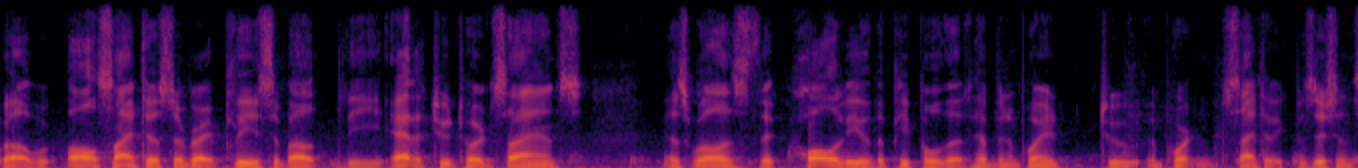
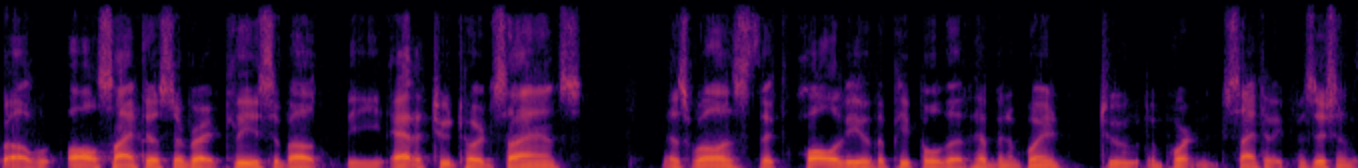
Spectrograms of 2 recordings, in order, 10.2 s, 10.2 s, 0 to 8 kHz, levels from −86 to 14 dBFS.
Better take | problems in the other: first | noise reduction (neural mask model DeepFilterNet 3)

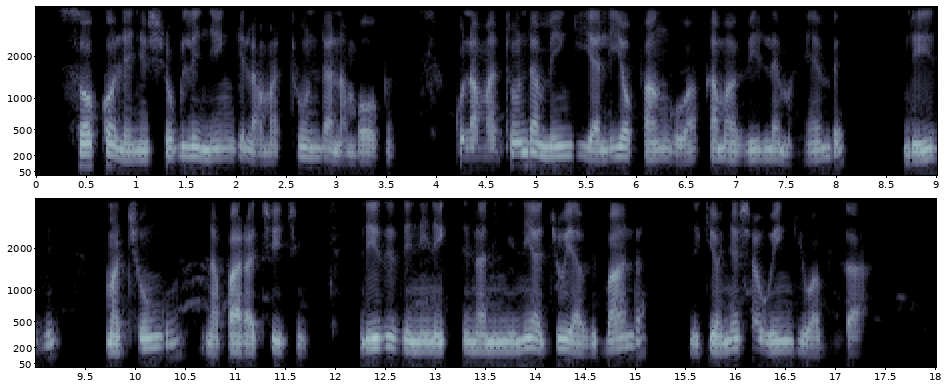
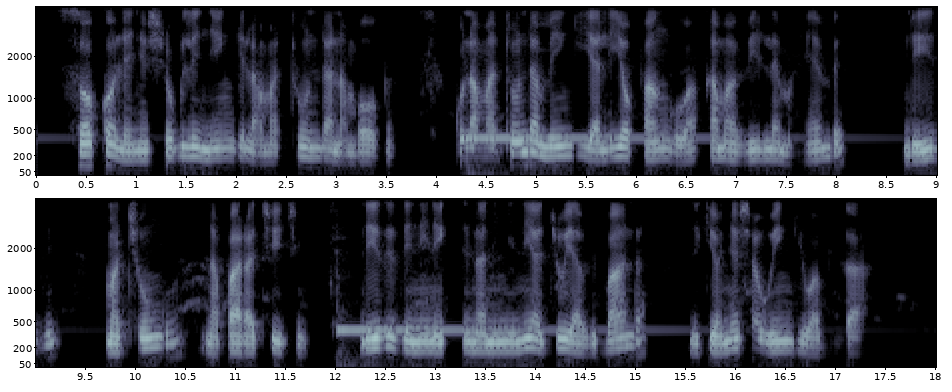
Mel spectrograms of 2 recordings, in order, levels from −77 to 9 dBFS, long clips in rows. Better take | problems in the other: first | background sound (Keyboard (musical)); 14 dB below the speech

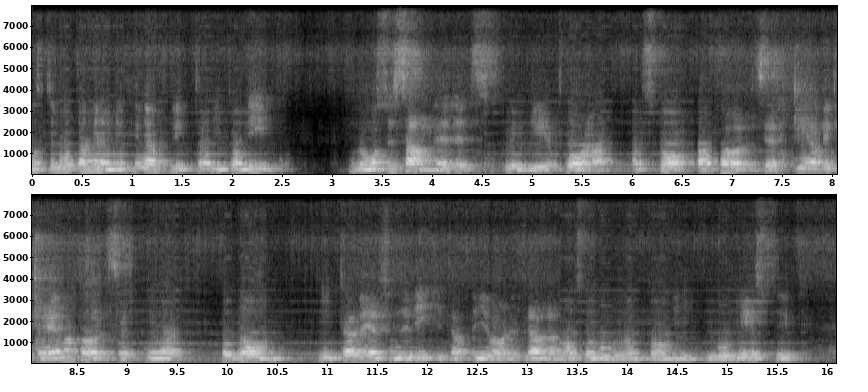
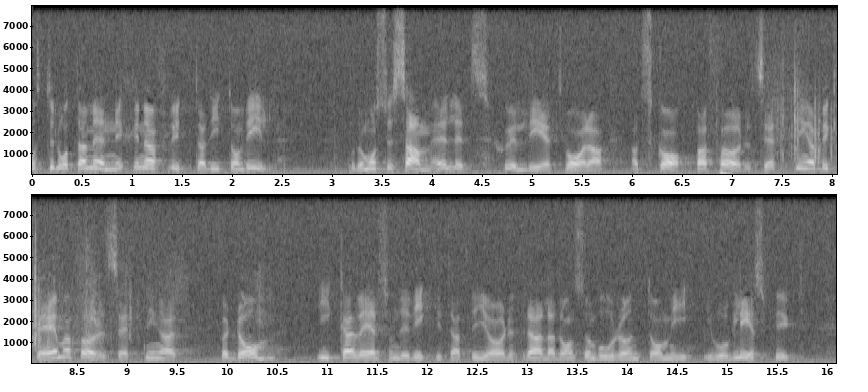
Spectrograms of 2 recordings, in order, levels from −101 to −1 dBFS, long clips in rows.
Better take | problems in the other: second | noise reduction (neural separator model SepFormer DNS4)

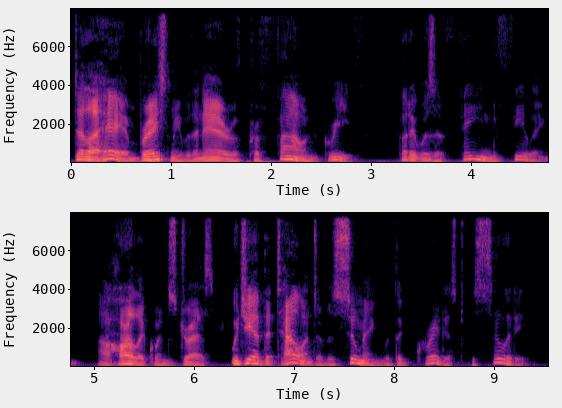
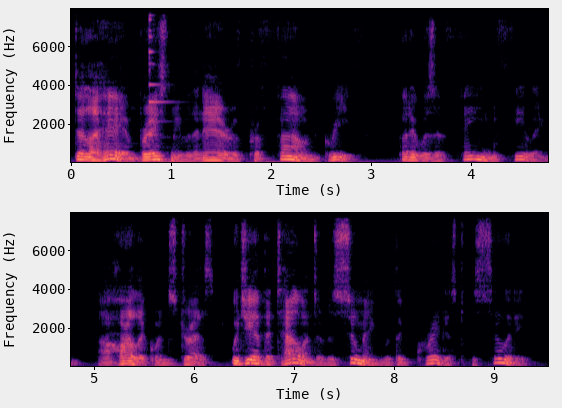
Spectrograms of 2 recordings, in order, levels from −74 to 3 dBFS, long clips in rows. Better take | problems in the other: first | background sound (Dishes, pots, and pans); 14 dB below the speech // room echo; dies away in 0.2 s

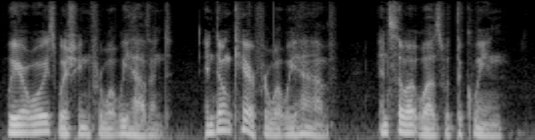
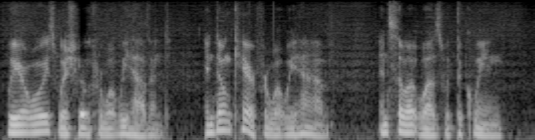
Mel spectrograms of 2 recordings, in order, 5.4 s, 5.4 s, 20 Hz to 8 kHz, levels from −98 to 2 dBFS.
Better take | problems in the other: first | noise reduction (neural mask model Resemble Enhance denoiser)

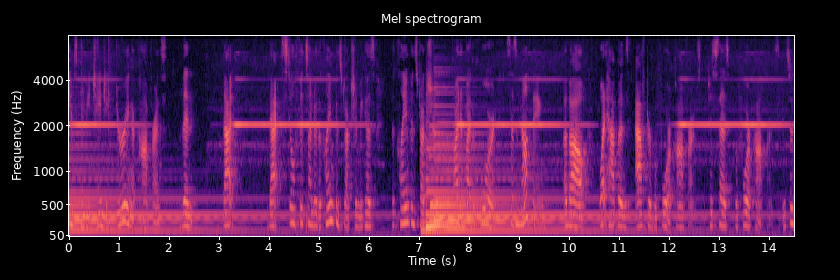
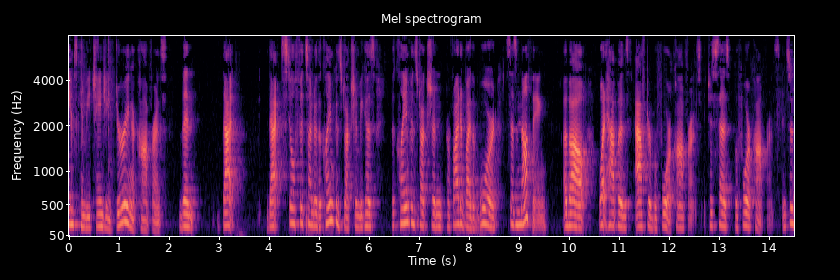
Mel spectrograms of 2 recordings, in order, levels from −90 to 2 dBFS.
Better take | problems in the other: second | background sound (Wind instrument, woodwind instrument + Guitar); 2 dB above the speech

